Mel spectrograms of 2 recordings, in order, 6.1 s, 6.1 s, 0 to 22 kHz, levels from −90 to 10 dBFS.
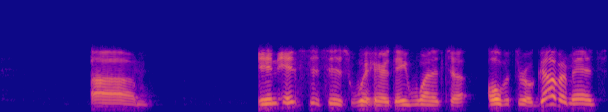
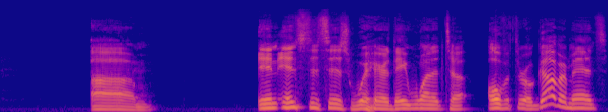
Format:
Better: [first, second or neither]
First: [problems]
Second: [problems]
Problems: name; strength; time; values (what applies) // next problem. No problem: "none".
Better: second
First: phone-call audio; nothing above 3.5 kHz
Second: none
